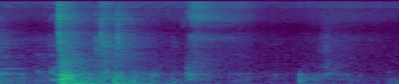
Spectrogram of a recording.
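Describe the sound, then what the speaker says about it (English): A door thuds shut nearby with a single solid knock, followed by a fainter second bump a moment later in a quiet room. "I'll just shut the door, I don't want to hear that."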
